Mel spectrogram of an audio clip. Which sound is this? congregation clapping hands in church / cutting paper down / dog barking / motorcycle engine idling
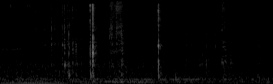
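cutting paper down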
